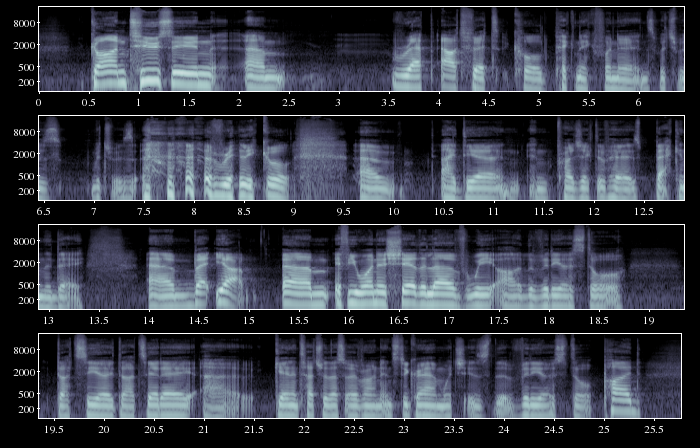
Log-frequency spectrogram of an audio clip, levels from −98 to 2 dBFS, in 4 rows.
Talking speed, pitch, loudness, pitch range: 135 wpm, 125 Hz, -26 LUFS, 120-150 Hz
